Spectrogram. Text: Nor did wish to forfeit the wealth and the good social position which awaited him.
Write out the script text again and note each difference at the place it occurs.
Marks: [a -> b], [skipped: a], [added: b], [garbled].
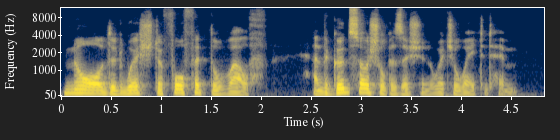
Nor did wish to forfeit the wealth and the good social position which awaited him.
